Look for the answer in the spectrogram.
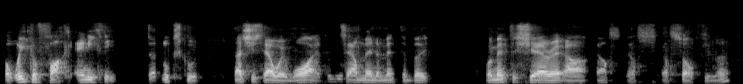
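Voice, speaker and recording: An Australian man with a husky voice chatting casually in street slang, saying bro and repeating himself for emphasis. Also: on the low side, flat delivery, brisk. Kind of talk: casual group chat. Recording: dull lo-fi audio.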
